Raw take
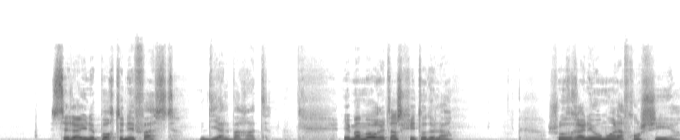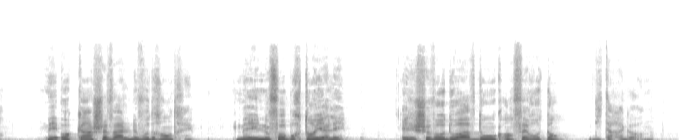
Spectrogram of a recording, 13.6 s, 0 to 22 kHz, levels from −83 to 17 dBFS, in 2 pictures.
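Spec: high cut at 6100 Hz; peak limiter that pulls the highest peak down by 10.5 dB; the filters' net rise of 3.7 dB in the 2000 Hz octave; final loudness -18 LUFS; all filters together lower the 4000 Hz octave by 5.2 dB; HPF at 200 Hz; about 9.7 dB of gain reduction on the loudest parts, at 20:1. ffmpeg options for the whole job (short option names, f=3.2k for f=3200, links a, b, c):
-af "highpass=200,lowpass=6.1k,equalizer=f=2k:t=o:g=7,equalizer=f=4k:t=o:g=-8,acompressor=threshold=-28dB:ratio=20,volume=20.5dB,alimiter=limit=-6dB:level=0:latency=1"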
